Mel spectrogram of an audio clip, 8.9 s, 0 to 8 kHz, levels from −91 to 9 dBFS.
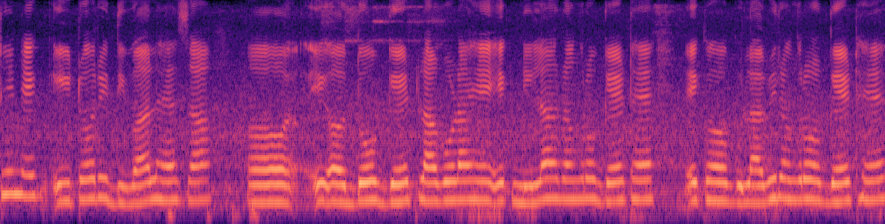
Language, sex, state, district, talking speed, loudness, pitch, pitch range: Rajasthani, female, Rajasthan, Nagaur, 160 wpm, -15 LUFS, 215 Hz, 200-225 Hz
